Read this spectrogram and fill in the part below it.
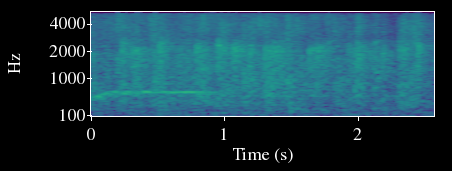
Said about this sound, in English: I know he did an unbelievable job, so thank you, Coach. Yeah, you can clap for him.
